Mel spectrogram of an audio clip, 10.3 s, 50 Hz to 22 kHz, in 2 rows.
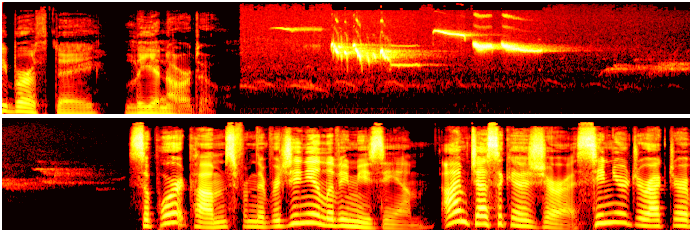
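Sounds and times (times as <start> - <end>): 
speech: 0.0 - 1.6, 6.2 - 10.3
birds chirping and singing: 1.9 - 5.8.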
